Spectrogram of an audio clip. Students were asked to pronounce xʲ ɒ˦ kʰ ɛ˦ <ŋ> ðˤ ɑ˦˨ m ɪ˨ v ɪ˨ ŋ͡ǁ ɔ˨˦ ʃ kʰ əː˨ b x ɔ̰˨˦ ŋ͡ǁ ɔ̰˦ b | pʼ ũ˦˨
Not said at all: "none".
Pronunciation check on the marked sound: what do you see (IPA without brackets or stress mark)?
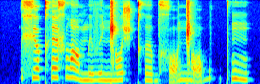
x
